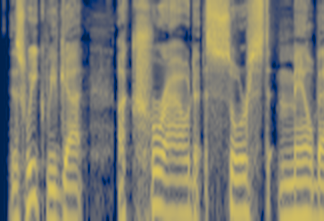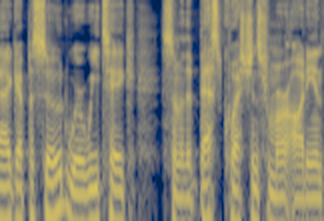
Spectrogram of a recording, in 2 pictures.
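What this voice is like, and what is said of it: Congested, sick-sounding voice. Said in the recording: “If you can't tell from my voice, I'm a little under the weather ... I can't breathe like a normal person right now”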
